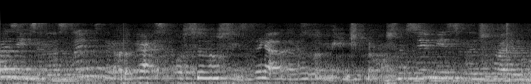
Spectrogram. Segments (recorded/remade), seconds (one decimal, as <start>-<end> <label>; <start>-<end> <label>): 0.0-1.1 recorded; 1.1-4.0 remade; 4.0-5.3 recorded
